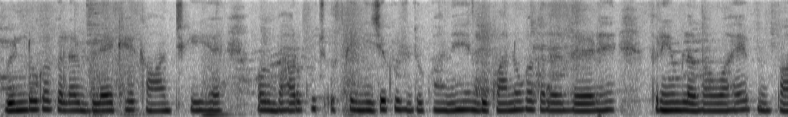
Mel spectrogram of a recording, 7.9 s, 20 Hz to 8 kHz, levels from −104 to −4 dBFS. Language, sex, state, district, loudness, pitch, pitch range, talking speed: Hindi, female, Rajasthan, Jaipur, -18 LUFS, 205 Hz, 195-215 Hz, 205 wpm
